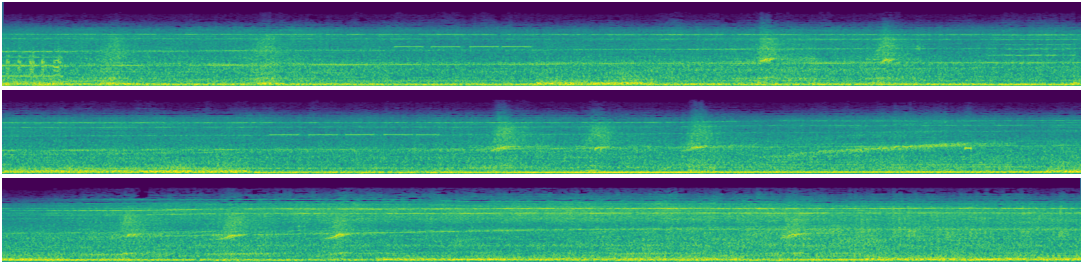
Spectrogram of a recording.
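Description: A centrifuge trainer's motor spins with a low steady hum and a whine that climbs slowly in pitch as it speeds up. Short electronic beeps from the control console and occasional sharp clicks sound over it.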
